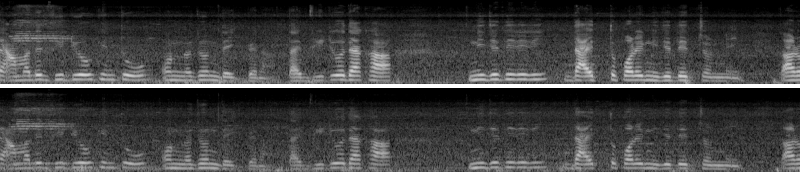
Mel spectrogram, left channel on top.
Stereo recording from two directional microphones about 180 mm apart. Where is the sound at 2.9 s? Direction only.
15° left (ahead or behind).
